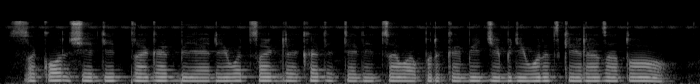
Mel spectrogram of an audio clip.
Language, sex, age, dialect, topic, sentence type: Marathi, male, 25-30, Standard Marathi, agriculture, statement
